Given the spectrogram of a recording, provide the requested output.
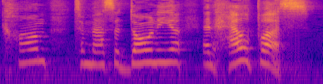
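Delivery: a man begging in a dream, slow and loud; crying out. Retold or imitated. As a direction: call out to him for rescue. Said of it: "he cries out to Paul".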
